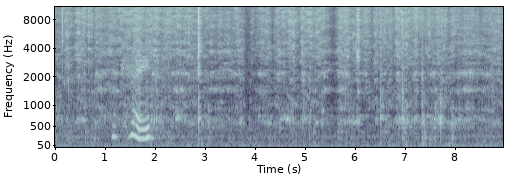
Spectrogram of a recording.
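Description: Flour is stirred into hot oil in a pan for a Southern chicken fried steak dinner: a continuous scraping stir over a steady sizzle, with a sharp clink near the middle and a voice speaking briefly.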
